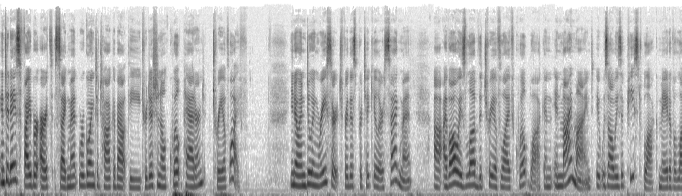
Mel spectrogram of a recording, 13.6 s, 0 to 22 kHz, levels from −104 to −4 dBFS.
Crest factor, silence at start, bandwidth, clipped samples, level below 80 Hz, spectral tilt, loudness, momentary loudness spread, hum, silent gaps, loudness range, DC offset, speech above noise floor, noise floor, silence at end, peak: 24 dB; 0 s; 19.5 kHz; under 0.1%; -48 dBFS; -2.5 dB/octave; -30 LUFS; 11 LU; none; none; 3 LU; under 0.1%; 31 dB; -61 dBFS; 0 s; -6 dBFS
